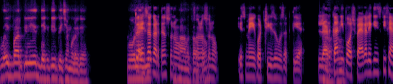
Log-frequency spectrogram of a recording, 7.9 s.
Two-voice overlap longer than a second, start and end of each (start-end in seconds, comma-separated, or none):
2.7-4.2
